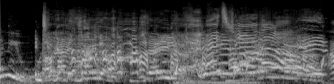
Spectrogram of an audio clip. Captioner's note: group laughs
